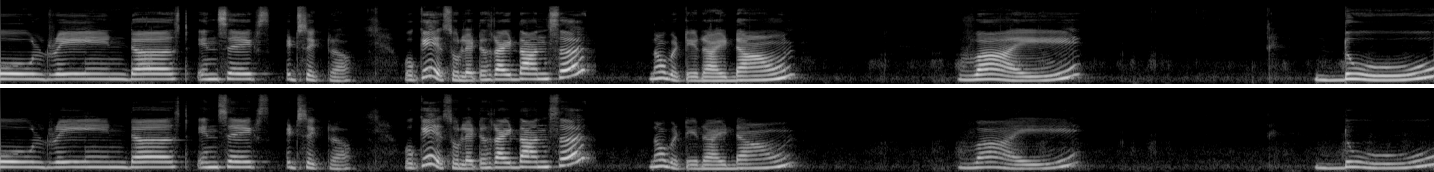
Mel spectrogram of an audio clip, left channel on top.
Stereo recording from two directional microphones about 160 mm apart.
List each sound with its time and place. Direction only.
0.0 s a sound: 15° left (ahead or behind)
6.5 s speech: 15° left (ahead or behind); by 7.9 s 55° left (ahead or behind)
9.7 s speech: 55° left (ahead or behind)
13.4 s music: 55° left (ahead or behind)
